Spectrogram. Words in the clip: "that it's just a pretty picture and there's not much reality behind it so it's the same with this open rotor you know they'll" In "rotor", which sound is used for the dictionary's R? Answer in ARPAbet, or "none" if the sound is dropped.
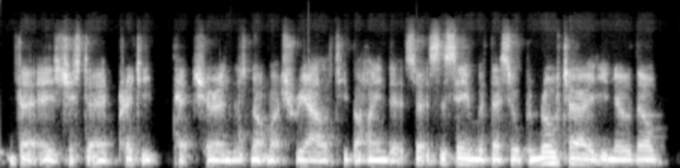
R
